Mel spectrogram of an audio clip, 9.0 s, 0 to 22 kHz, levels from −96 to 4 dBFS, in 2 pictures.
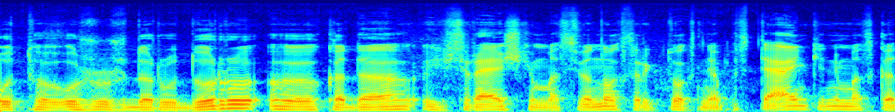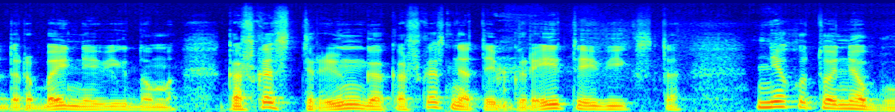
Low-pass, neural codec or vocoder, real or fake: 19.8 kHz; none; real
